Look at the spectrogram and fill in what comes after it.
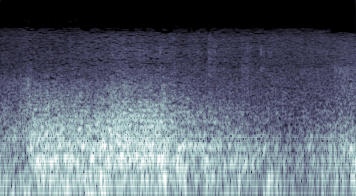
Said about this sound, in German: Ganz im Gegensatz hierzu dienen Donner, Blitz und Regen in zahllosen Horrorfilmen seit Beginn des Tonfilms der Illustrierung des Schreckens.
